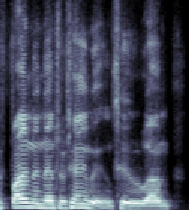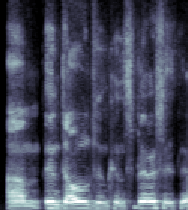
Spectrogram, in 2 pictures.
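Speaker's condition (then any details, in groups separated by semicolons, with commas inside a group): Tongue cancer surgery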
